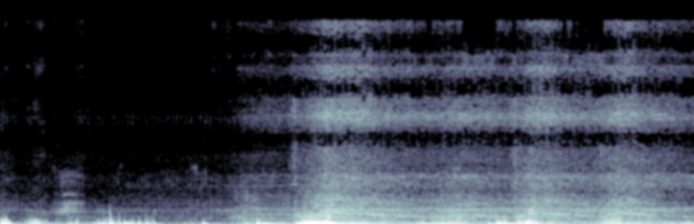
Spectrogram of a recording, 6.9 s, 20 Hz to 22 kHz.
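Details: VW Polo 9N with a newly installed aftermarket performance air filter. Repeated throttle blips rise and fall cleanly with a deeper induction growl and no misfires or rattles. Normal revving.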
